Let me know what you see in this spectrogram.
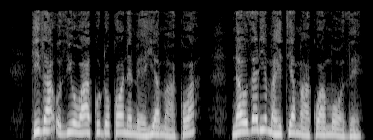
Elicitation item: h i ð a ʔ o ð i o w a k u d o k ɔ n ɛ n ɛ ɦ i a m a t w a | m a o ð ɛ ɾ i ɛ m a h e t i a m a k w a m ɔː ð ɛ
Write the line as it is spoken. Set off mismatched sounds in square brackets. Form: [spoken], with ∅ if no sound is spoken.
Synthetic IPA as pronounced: h i ð a ʔ o ð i o w a k u d o k ɔ n ɛ [m] ɛ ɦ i a m a [k] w a | [n] a o ð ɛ ɾ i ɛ m a h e t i a m a k w a m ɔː ð ɛ

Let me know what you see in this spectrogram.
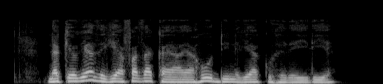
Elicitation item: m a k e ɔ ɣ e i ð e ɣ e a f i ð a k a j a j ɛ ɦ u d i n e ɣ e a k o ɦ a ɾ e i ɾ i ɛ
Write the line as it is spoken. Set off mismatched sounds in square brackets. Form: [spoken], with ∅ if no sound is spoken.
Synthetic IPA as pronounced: [n] a k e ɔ ɣ e [a] ð e ɣ e a f [a] ð a k a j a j [a] ɦ u d i n e ɣ e a k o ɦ [e] ɾ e i ɾ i ɛ

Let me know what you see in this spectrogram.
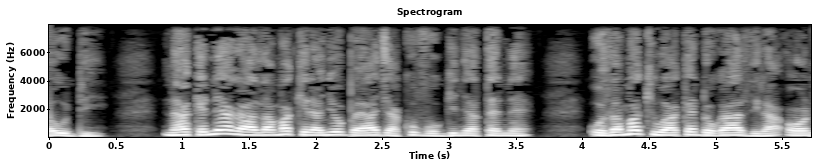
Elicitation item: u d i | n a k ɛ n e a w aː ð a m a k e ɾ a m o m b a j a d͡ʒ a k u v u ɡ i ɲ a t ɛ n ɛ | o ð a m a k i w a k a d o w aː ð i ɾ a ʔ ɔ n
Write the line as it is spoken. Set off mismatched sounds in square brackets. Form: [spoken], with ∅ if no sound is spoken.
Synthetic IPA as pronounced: u d i | n a k ɛ n e a [ɣ] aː ð a m a k e ɾ a [ɲ] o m b a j a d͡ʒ a k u v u ɡ i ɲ a t ɛ n ɛ | o ð a m a k i w a k [ɛ] d o [ɣ] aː ð i ɾ a ʔ ɔ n

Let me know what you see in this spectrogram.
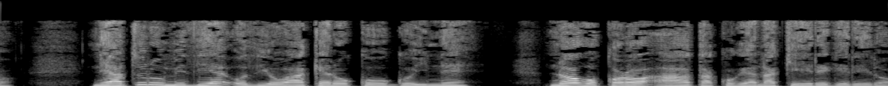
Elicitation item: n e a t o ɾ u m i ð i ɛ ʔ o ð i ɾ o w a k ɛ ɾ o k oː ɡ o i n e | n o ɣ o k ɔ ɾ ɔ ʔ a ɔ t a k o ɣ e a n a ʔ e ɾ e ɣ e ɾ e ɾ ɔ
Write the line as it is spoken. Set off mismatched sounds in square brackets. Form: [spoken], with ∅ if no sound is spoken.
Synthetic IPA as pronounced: n e a t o ɾ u m i ð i ɛ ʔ o ð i [∅] o w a k ɛ ɾ o k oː ɡ o i n e | n [ɔ] ɣ o k ɔ ɾ ɔ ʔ a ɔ t a k o ɣ e a n a [k] e ɾ e ɣ e ɾ e ɾ ɔ

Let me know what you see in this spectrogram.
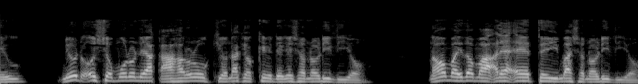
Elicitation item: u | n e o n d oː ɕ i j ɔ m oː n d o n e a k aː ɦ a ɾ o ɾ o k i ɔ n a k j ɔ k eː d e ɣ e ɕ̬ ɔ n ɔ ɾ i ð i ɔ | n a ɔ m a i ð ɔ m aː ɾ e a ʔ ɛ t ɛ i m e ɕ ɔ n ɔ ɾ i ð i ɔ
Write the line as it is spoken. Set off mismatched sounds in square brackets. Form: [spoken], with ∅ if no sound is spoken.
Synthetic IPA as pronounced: u | n e o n d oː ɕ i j ɔ m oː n d o n e a k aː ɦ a ɾ o ɾ o k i ɔ n a k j ɔ k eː d e ɣ e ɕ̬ ɔ n ɔ ɾ i ð i ɔ | n a ɔ m a i ð ɔ m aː ɾ e a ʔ ɛ t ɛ i m [a] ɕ ɔ n ɔ ɾ i ð i ɔ

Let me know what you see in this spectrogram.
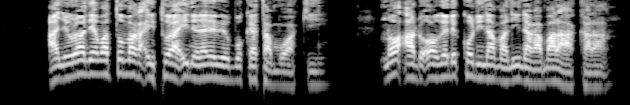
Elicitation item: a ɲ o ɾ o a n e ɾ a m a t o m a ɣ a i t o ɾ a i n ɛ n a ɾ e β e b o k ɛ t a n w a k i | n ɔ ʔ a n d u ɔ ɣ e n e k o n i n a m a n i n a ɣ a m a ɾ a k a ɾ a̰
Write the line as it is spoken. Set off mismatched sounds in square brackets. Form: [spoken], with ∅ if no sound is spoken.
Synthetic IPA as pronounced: a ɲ o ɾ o a n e [∅] a m a t o m a ɣ a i t o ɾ a i n ɛ n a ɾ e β e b o k ɛ t a [m] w a k i | n ɔ ʔ a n d [o] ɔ ɣ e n e k o n i n a m a n i n a ɣ a m a ɾ a k a ɾ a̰

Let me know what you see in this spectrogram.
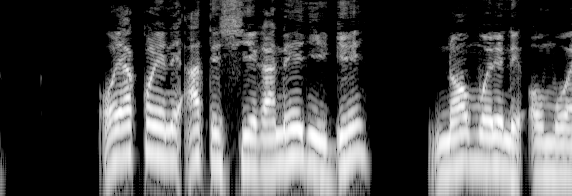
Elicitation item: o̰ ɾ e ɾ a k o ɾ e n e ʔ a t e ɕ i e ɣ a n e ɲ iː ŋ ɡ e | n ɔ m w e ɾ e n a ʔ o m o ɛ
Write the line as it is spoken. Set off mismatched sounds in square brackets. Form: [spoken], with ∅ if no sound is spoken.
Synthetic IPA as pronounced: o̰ ɾ e [∅] a k o ɾ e n e ʔ a t e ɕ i e ɣ a n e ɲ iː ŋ ɡ e | n ɔ m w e ɾ e n [e] ʔ o m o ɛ

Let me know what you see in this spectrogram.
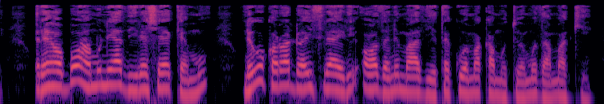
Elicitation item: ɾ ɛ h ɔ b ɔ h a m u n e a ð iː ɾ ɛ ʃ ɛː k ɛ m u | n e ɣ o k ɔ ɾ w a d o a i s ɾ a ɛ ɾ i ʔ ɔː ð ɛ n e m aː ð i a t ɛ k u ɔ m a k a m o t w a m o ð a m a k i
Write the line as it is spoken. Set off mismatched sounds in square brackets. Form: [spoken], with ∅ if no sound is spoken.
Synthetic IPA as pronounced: ɾ ɛ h ɔ b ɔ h a m u n e a ð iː ɾ ɛ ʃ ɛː k ɛ m u | n e ɣ o k ɔ ɾ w a d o a i s ɾ a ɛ ɾ i ʔ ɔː ð ɛ n e m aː ð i [e] t ɛ k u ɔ m a k a m o t w [ɛ] m o ð a m a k i

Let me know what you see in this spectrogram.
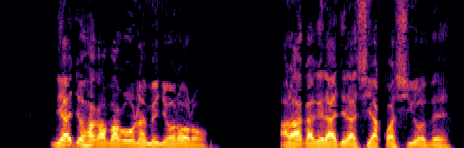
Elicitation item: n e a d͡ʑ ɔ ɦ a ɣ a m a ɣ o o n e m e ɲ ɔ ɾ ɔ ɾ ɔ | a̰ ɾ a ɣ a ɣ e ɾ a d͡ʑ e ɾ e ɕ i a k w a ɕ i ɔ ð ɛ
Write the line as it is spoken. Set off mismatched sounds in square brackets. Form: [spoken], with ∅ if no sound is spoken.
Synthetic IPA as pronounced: n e a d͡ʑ ɔ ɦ a ɣ a m a ɣ o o n [a] m e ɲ ɔ ɾ ɔ ɾ ɔ | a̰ ɾ a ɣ a ɣ e ɾ a d͡ʑ e ɾ [a] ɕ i a k w a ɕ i ɔ ð ɛ

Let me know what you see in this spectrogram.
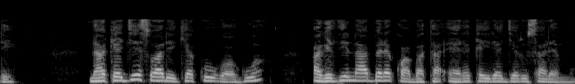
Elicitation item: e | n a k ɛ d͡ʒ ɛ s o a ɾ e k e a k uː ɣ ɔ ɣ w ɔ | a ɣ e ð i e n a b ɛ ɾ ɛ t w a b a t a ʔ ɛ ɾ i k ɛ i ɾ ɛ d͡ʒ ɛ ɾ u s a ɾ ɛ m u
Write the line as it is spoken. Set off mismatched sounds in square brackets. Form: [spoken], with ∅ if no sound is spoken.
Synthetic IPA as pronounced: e | n a k ɛ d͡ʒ ɛ s o a ɾ e k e a k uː ɣ ɔ ɣ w ɔ | a ɣ e ð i e n a b ɛ ɾ ɛ [k] w a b a t a ʔ ɛ ɾ [ɛ] k ɛ i ɾ ɛ d͡ʒ ɛ ɾ u s a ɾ ɛ m u

